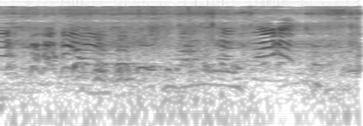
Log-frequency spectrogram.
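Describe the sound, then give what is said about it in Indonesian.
Children play in floodwater in Kedoya Selatan, an area along the Pesanggerahan River, their high voices shouting and squealing in a lively, continuous jumble over a steady wash of outdoor noise. “Anak-anak memanfaatkan situasi ini untuk bermain air sementara pasukan oranye sibuk melakukan evakuasi warga.”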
